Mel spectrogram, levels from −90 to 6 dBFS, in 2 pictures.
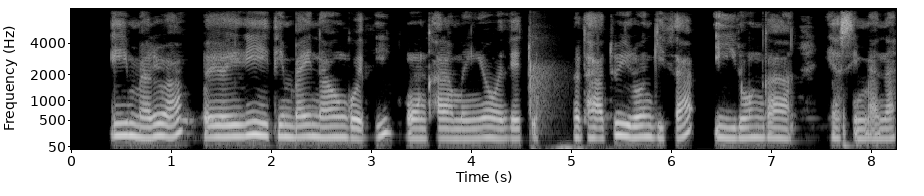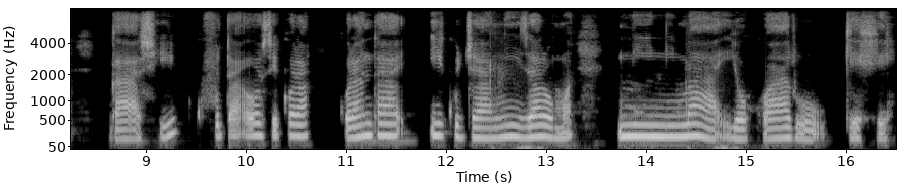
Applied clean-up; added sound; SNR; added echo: neural mask model DeepFilterNet 3.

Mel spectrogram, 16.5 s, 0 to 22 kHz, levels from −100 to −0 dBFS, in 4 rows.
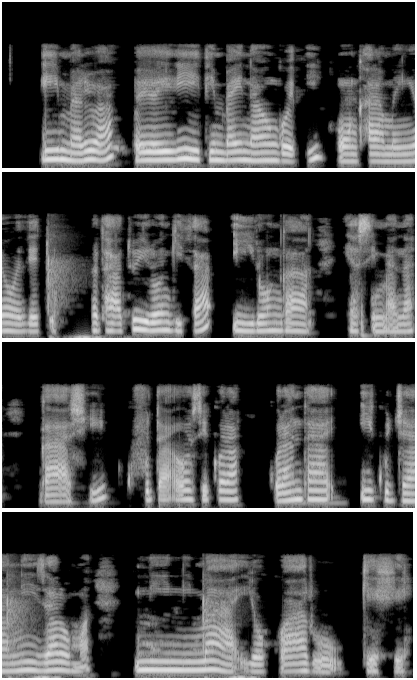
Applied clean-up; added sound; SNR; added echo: classical method Wiener filter.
